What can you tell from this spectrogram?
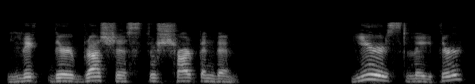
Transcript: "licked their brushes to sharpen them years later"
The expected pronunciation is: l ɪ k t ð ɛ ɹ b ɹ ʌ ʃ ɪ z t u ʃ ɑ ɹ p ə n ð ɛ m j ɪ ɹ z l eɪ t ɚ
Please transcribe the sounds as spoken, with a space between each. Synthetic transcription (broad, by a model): l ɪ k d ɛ ɹ b ɹ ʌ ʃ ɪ s t u ʃ ɑ ɹ p ə n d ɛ m j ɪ ɹ s l eɪ t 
